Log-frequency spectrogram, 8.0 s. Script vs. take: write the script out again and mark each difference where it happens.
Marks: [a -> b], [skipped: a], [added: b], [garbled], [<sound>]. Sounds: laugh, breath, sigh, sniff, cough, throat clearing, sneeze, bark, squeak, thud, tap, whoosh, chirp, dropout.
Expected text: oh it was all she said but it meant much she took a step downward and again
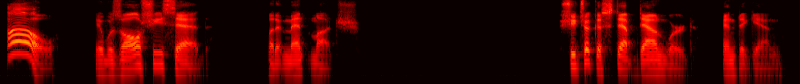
oh it was all she said but it meant much she took a step downward and again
